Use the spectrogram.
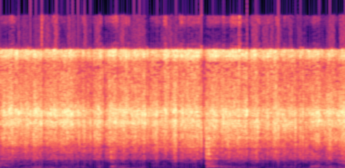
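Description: Bitter gourd pieces roast-fry in a pan, giving a loud, dense, steady sizzle close by with soft stirring scrapes underneath and no speech.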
